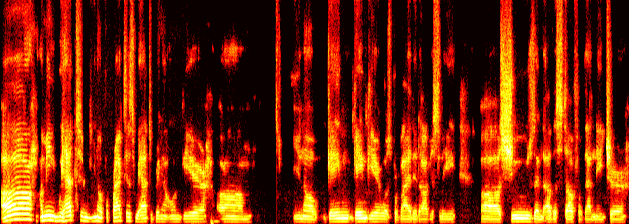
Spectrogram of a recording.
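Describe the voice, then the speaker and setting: Deep husky man, relaxed and halting. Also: low-quality recording. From Uganda. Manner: relaxed, halting with many fillers. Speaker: guest, retired pro basketball player and agent. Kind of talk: podcast interview.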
